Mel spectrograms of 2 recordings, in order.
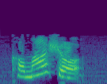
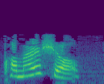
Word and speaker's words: commercial: 同样的，如果我们在 commerce 后面把 e 去掉，加上 il 的形容词后缀 commercial, 注意字母 c 的发音变了，变成 sh, 那么单词 commercial 就读成 commercial, read after me, 就是 commercial, 商业的、商业化的。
